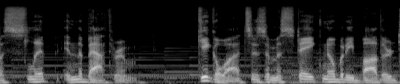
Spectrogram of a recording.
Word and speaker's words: gigawatt: By the time anyone realized the proper pronunciation used a hard G, the line was already iconic.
